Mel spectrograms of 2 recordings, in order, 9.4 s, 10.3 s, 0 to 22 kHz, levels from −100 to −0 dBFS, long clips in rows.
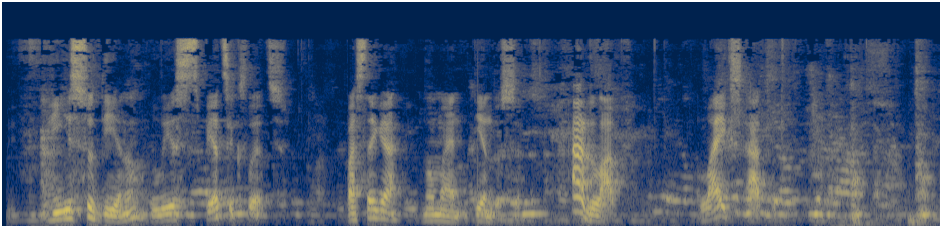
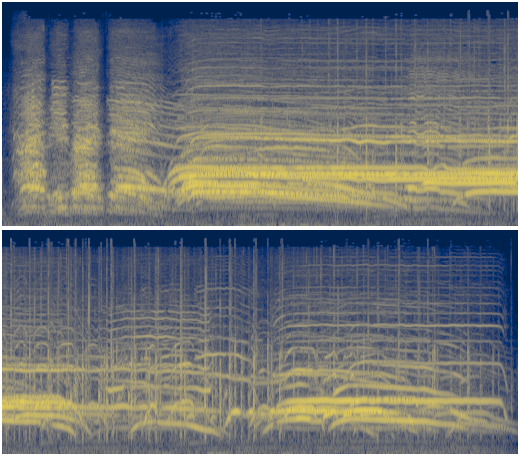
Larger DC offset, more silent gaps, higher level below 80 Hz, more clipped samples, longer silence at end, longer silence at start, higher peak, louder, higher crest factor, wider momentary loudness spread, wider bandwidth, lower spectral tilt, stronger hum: neither; neither; about the same, -60 dBFS vs -60 dBFS; neither; about the same, 0 s vs 0.1 s; about the same, 0.1 s vs 0.1 s; second, -8 dBFS vs -4 dBFS; second, -27 LUFS vs -16 LUFS; first, 20 dB vs 12 dB; first, 18 LU vs 10 LU; second, 11.5 kHz vs 16.5 kHz; first, -3.5 dB/octave vs -1 dB/octave; neither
